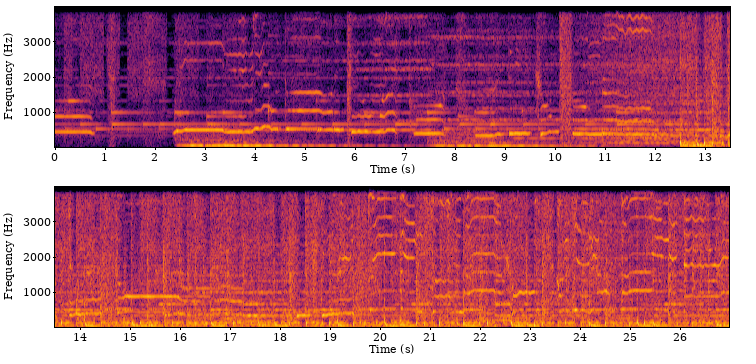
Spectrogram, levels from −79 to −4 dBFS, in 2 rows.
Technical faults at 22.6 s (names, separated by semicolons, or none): aliasing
